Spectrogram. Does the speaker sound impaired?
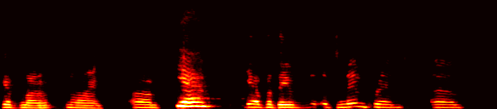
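Yes: cerebral palsy; wheelchair user; types with one index finger, no voice recognition software such as Dragon; voice erratic, pitch goes high and low, dictation software can't understand.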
